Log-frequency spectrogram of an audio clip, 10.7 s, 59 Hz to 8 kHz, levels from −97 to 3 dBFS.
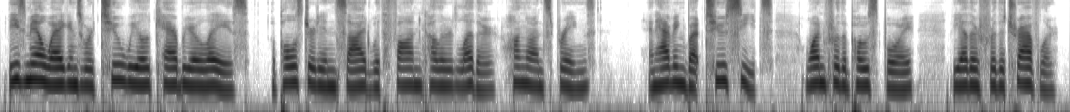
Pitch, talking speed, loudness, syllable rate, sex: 195 Hz, 170 wpm, -19 LUFS, 5.6 syllables/s, female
